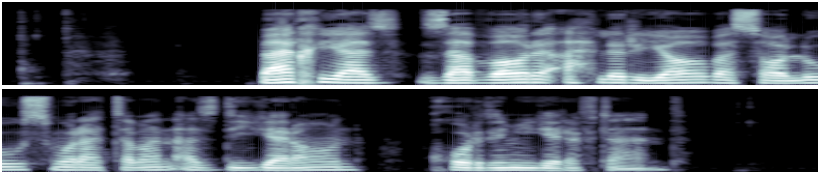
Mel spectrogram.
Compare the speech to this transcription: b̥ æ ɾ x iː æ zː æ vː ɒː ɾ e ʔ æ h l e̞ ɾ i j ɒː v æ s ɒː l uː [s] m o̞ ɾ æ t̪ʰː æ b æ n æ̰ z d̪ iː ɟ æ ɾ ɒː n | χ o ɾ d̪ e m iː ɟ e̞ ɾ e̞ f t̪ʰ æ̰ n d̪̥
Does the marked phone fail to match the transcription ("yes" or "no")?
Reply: no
